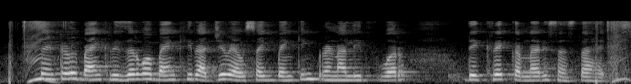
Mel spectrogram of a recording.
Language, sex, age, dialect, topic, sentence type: Marathi, female, 56-60, Varhadi, banking, statement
